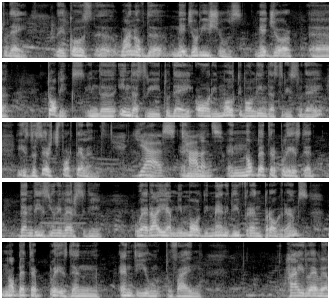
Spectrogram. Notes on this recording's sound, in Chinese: VISION 2022 臺大校園徵才博覽會-Live Podcast 05 特別企劃。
